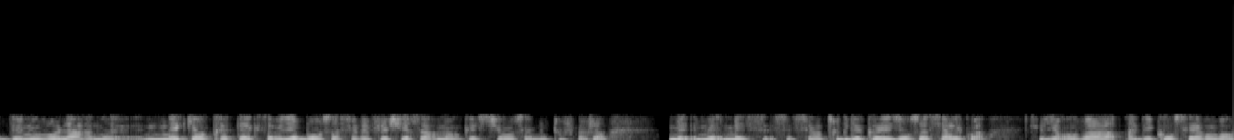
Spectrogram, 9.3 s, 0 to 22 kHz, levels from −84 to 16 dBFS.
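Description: G.729 codec damage runs through the whole speech clip and is plainly audible. The sound points to G.729A at 8 kbit/s, which rebuilds each 10 ms frame from a vocal tract filter, a pitch predictor and a handful of pulses rather than the original waveform. Nothing above 4 kHz survives, so the speech is band-limited, with the rough, synthetic edge that comes from that coarse modelling.

VoIP packet loss concealed by the speech codec appears first at 0.81 s, lasting about 38 ms, which fits a single lost 10 ms frame. It appears again at 4.39 s, lasting about 64 ms, which fits three lost frames in a row. Each time, the decoder repeats its last pitch and filter at falling gain, stretching the sound into a buzzy tone or coloured noise. Because every frame depends on the one before, the distortion continues past the gap itself.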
